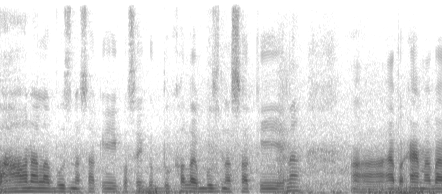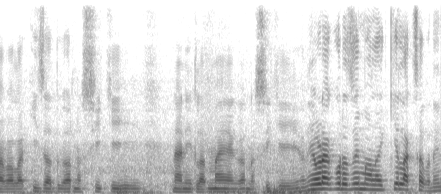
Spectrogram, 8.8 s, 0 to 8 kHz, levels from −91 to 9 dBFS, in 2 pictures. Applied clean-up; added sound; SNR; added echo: none; none; none; none.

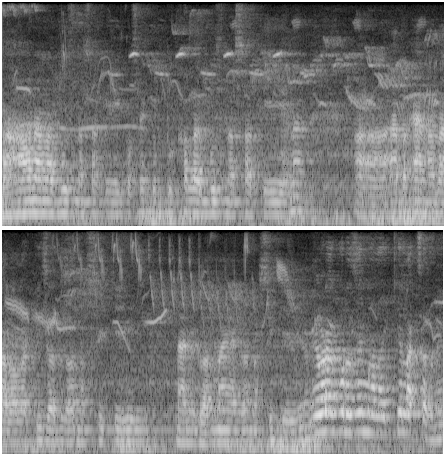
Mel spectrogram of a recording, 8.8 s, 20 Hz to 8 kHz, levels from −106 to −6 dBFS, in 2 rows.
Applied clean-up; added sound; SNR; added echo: none; Bird vocalization, bird call, bird song; 14 dB; reverberation time 0.7 s.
